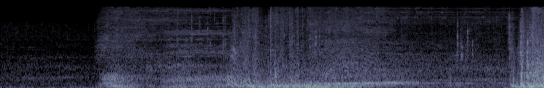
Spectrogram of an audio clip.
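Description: A magical burst whooshes and rumbles loudly.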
